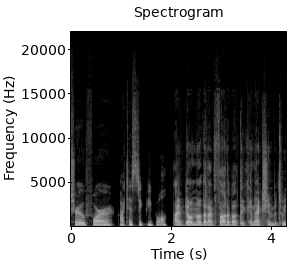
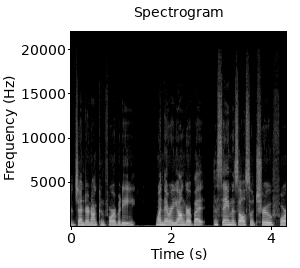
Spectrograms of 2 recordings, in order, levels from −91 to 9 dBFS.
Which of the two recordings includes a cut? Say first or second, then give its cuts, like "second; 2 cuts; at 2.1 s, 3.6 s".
first; 1 cut; at 2.0 s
